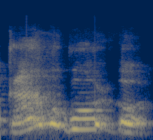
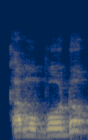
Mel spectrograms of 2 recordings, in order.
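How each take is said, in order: First: "Kamu bodoh" pitched high and slow; drawn-out correction. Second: Said in the usual way. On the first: Shown as a demonstration. Showing what teacher should have said, "Kamu bodoh" high and drawn out. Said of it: "harusnya bilang". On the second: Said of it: "Bukannya bilang".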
